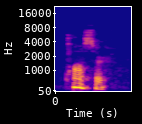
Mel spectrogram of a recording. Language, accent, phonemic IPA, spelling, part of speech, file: English, Southern England, /ˈpɑːsə/, passer, noun, LL-Q1860 (eng)-passer.wav
- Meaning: 1. One who succeeds in passing a test, etc 2. One who passes something along; a distributor 3. Someone who passes, someone who makes a pass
